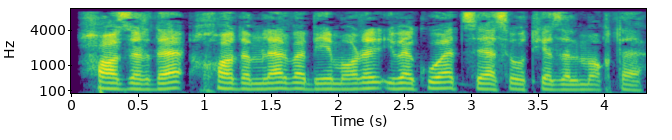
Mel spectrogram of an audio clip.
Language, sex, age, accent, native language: Uzbek, male, 19-29, Andijon, Uzbek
